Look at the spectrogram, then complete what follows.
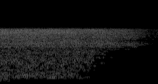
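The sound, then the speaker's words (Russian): A long, steady airy rush of breath drawn in through a constricted throat as a deep inhale during a guided breathing exercise, fairly loud, with no talking, thinning out toward the end. “Итак, глубокий вдох.”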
